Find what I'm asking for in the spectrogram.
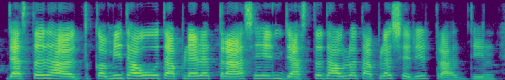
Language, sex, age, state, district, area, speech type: Marathi, female, 30-45, Maharashtra, Wardha, rural, spontaneous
